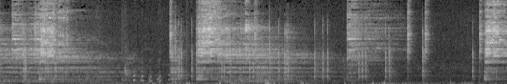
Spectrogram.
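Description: A drum-kit app on a tablet, tapped at random by small hands: irregular drum hits and cymbal crashes with no steady beat, from the tablet's speaker.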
